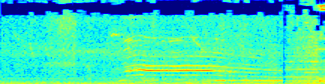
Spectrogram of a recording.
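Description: A single drawn-out, high-pitched animal call about a second long, falling slightly in pitch near its end, over a steady low rumble.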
